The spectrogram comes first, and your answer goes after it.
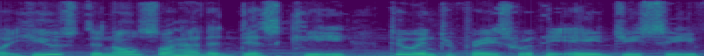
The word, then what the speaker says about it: DSKY: digital display and keypad known as the dsky pronounced disk key on board both the cm and lm mission control at houston also had a disk key to interface with the agc for remote control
